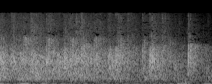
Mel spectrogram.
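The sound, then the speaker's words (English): Audience applause at a public event where city and Coast Guard representatives are introduced; dense, steady clapping from many hands runs at a fairly loud, even level throughout, with no voices on top. “So let's have a round of applause for that.”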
